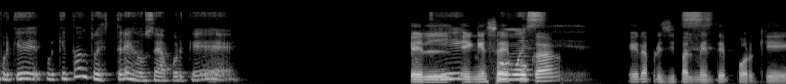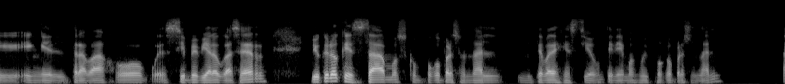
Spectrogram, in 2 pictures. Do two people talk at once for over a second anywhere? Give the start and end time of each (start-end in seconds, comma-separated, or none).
4.1-5.7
